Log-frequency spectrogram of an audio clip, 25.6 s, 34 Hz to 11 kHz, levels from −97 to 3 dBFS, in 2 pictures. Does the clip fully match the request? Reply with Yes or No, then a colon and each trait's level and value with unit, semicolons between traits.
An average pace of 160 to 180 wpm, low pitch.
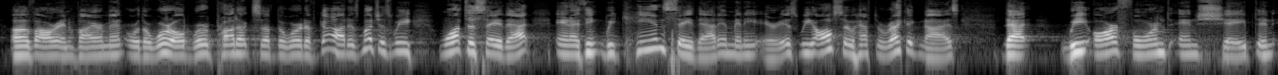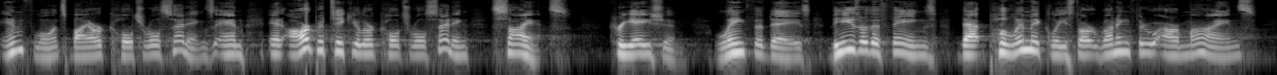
No: average, 165 wpm; medium, 170 Hz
